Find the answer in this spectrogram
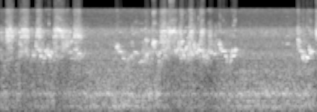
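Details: Budgerigars, Australian parrots said to be very happy, chattering together: dense, overlapping high chirps and squeaky warbles run throughout, with a steady broadband hiss underneath.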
